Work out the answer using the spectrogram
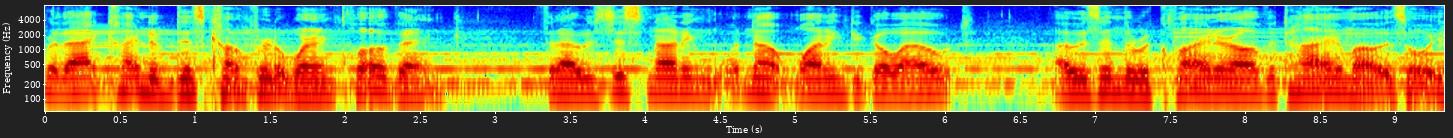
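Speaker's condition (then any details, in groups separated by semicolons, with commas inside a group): Cerebral palsy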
